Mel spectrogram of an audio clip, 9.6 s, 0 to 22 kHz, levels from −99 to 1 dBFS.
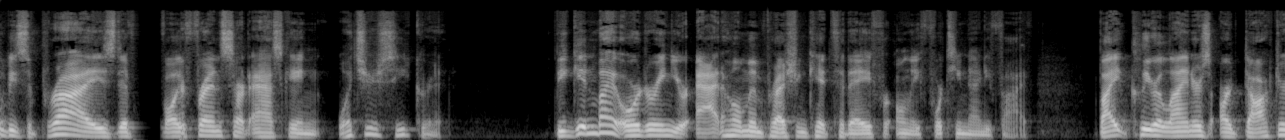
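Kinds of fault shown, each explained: Call audio freeze: From 0.99 to 1.22 s the sound stops advancing. The last bit of speech is carried on as a fading fill that drops to silence for about 120 ms before the speech resumes where it left off. Some 208 ms of gap is inserted and nothing is lost, which points to packets that were likely held up in transit while the jitter buffer ran dry and the receiver concealed the wait.
Skip ahead: Just after the freeze, at 1.34 to 1.37 s, playback jumps forward. Roughly a tenth of a second of speech is missing, and the two sides are joined with only an 8 ms bridge, so the cut is abrupt rather than a pause. That stretch was dropped in transit or by the jitter buffer, removing about 100 ms of delay, roughly half of what the preceding freeze had added, and pulling the stream back toward its normal latency.
Jitter buffer slow-down: Between 1.92 and 3.11 s the speech runs at 91% of normal rate without any change in pitch. 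Voiced sounds are stretched and pauses lengthened, as single pitch periods were repeated back to back. In total 110 ms of duplicated material was inserted, which is the receiver building up a reserve in its jitter buffer.
Jitter buffer speed-up: From 7.02 to 8.93 s the speech plays at 111% of normal rate, again at unchanged pitch, and sounds noticeably hurried. The receiver was holding more audio than its target delay and trimmed it by cutting out short runs of one or a few pitch periods repeatedly through this stretch. Roughly a fifth of a second was removed in all, shortening the latency back toward its intended level.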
